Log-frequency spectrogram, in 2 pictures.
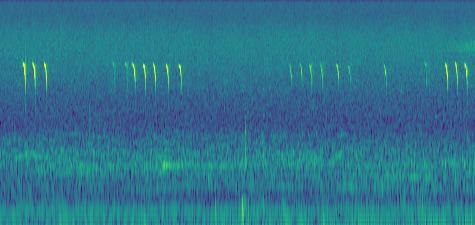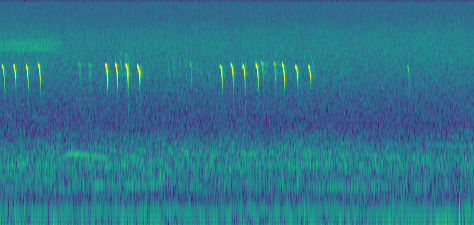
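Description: wild bird calling

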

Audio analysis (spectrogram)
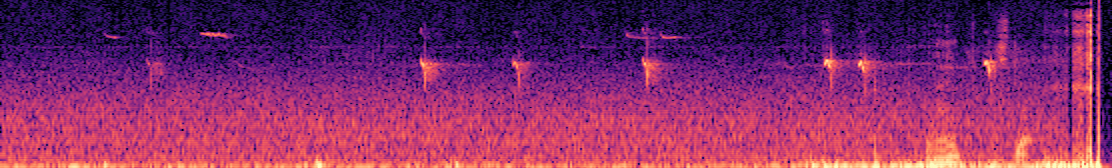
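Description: wild bird singing

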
